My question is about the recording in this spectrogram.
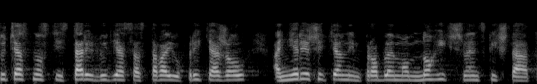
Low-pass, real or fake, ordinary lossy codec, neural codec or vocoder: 7.2 kHz; real; Opus, 32 kbps; none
